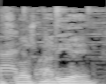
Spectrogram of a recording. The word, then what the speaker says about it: Flos Mariae: Flos Mariae. – Mariae. Ya es distinto. Si dice Mariae, ya. – Bueno, pues se pronuncia Flos Marie.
